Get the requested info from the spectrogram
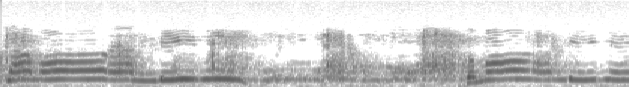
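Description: Singing voices carrying a song in long held notes, with short breaks between phrases.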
